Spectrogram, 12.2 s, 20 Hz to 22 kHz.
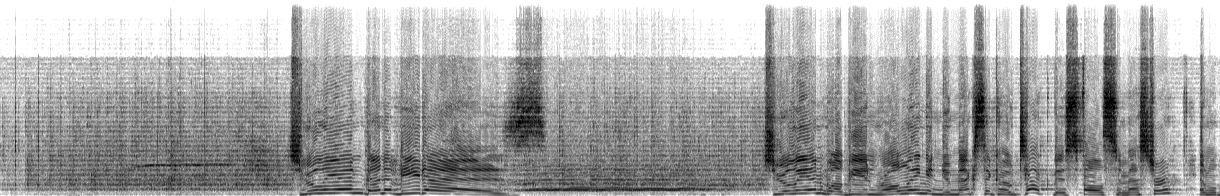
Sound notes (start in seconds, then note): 0.0 audience clapping; 4.8 audience cheering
